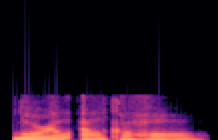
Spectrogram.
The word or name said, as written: lauryl alcohol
